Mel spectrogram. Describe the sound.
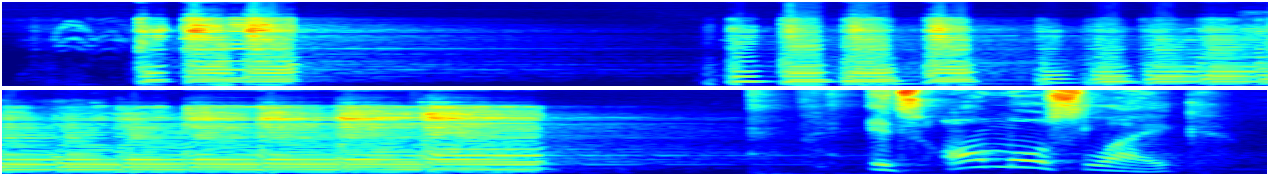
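Electric guitar played through a Coppersound Strategy preamp pedal with the tone control swept: distorted chords strike and ring, a thick chord sustains for several seconds, then a short bent phrase closes with a sweeping, shifting tone.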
